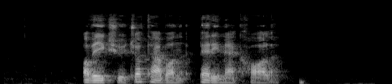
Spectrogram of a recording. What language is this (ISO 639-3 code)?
hun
